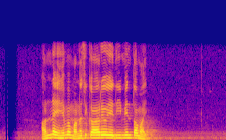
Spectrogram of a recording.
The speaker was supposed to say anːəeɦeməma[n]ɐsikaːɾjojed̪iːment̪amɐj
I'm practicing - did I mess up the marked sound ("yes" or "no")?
no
